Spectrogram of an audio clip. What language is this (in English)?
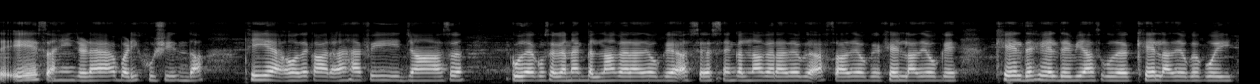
Dogri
